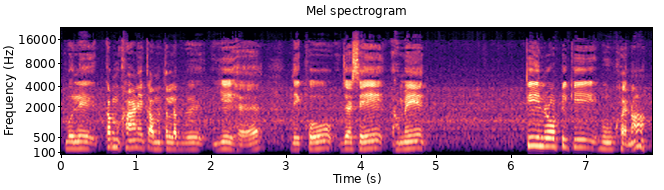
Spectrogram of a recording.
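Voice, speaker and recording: A woman's voice: on the low side, a little mellow, a little hiss or hum, poor audio. A woman telling a homely moral story in a chatty, folksy way, often tossing in little asides to her listeners.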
